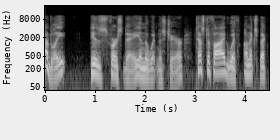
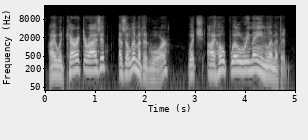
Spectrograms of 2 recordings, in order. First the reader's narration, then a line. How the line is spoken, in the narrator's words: Marshall replied evenly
